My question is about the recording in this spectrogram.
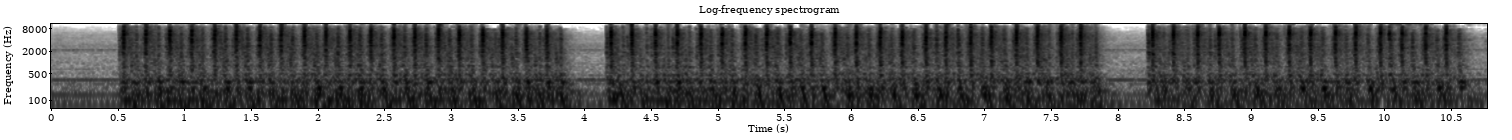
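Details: Serviced 1935 Corona Standard portable typewriter, typing test: quick, crisp key strikes in steady runs of about three seconds with short pauses; clean, even typing, normal.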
